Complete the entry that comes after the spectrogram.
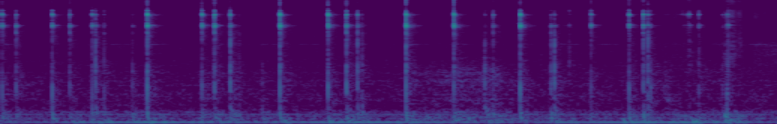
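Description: Fingernails tap the body of a medium amber glass bottle with a green cap and sticky label residue, held in the hand. About twenty quick, irregular taps give bright, clicky ticks that stop almost instantly. A quiet, steady low hum sits underneath.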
